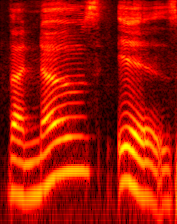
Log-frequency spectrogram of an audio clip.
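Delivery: slow word by word. Shown as a demonstration. Teacher reads sentence word by word.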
